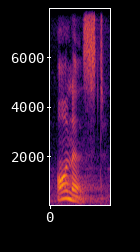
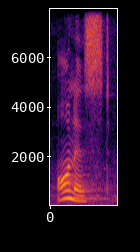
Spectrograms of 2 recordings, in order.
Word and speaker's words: honest: For example, we have honest, honest, honest. We are pronouncing it honest. We are not pronouncing the H here.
